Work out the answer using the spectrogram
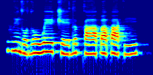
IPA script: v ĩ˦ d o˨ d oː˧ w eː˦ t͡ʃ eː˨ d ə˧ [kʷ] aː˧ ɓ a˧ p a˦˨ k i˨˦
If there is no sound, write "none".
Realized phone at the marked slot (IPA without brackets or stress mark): k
